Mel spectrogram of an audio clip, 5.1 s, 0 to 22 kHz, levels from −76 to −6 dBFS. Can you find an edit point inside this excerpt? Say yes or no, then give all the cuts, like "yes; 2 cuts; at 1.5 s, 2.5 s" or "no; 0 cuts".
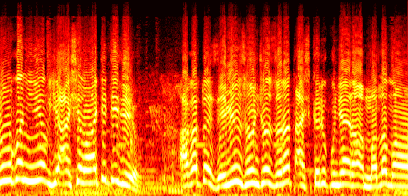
no; 0 cuts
